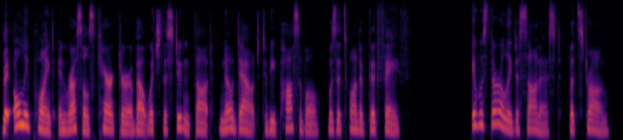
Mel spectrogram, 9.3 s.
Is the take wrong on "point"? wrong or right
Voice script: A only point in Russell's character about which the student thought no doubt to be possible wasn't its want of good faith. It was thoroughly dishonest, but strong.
right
